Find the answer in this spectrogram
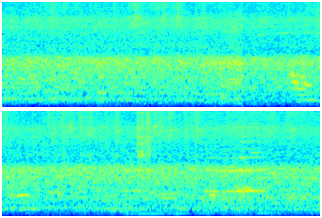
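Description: Indistinct chatter of several people over a steady background hiss, with no single voice standing out.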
